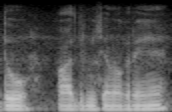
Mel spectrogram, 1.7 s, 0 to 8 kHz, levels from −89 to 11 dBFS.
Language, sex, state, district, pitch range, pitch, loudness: Hindi, male, Uttar Pradesh, Shamli, 90-95 Hz, 90 Hz, -17 LUFS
